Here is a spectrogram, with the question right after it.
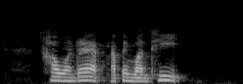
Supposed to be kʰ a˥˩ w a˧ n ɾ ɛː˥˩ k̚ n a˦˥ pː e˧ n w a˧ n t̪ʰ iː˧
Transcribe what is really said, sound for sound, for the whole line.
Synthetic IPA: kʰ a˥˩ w a˧ n ɾ ɛː˥˩ k̚ n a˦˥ pː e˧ n w a˧ n t̪ʰ iː˥˩

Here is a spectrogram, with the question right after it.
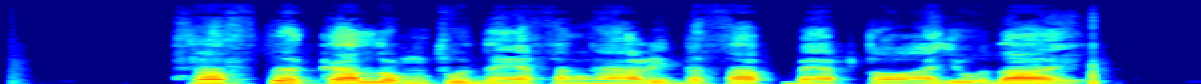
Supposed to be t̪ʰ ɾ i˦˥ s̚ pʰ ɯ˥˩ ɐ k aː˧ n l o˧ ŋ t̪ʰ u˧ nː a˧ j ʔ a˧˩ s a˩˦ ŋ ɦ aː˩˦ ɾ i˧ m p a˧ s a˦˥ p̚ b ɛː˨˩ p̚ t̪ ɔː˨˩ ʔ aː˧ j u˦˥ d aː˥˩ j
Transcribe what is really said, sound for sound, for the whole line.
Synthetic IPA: t̪ʰ ɾ a˦˥ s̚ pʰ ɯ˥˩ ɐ k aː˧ n l o˧ ŋ t̪ʰ u˧ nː a˧ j ʔ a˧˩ s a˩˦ ŋ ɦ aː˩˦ ɾ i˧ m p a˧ s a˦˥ p̚ b ɛː˨˩ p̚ t̪ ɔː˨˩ ʔ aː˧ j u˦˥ d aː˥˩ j

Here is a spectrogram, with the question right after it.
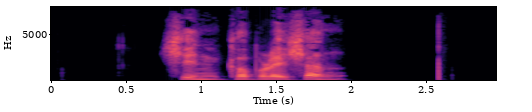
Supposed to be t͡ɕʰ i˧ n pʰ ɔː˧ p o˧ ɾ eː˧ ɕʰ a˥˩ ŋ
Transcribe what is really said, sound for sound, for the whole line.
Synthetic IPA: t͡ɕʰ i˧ n kʰ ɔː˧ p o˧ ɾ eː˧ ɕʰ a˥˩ n

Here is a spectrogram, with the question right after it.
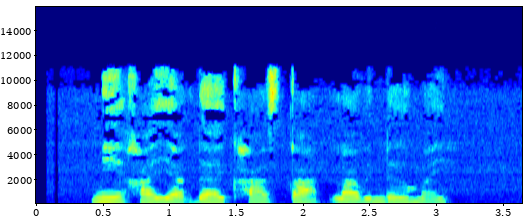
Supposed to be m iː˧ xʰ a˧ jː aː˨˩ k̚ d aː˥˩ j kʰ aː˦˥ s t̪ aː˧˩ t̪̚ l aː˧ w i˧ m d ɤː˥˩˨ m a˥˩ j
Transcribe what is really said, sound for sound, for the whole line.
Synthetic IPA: m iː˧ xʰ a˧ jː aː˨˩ k̚ d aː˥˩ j kʰ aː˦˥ s t̪ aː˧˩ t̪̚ l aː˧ w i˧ n d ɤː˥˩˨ m a˦˥ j

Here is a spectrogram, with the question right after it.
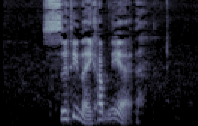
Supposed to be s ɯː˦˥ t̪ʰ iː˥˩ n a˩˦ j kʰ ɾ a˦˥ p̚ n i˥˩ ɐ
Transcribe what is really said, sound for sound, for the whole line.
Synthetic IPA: s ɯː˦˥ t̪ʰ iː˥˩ n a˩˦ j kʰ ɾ a˦˥ p̚ n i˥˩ ɐ

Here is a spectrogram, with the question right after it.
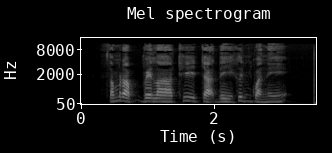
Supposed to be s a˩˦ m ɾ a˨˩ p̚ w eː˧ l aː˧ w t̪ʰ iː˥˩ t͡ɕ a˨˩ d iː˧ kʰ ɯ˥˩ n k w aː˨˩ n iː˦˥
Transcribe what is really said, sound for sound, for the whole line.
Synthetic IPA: s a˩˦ m ɾ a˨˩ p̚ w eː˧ l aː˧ t̪ʰ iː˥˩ t͡ɕ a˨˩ d iː˧ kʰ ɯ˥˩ n k w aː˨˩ n iː˦˥

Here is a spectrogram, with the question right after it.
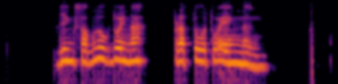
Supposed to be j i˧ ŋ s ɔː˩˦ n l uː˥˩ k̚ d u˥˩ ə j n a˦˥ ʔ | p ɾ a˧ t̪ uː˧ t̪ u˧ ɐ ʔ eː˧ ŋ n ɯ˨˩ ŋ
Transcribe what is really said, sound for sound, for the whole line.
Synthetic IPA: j i˧ ŋ s ɔː˩˦ ŋ l uː˥˩ k̚ d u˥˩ ə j n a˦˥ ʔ | p ɾ a˧ t̪ uː˧ t̪ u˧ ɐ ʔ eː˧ ŋ n ɯ˨˩ ŋ

